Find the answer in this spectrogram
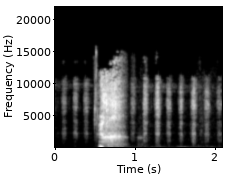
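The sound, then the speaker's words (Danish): A flying fox bat from the Luby Bat Conservancy sniffs rapidly and rhythmically at the camera, quick breathy snuffles in a steady series, with one louder rustling burst near the start. “Den snuser til kameraet.”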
